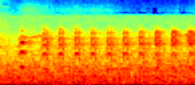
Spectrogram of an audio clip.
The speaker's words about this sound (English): Um, but I think for you guys, I'll just insert a clip of the Cooper's Hawks call in post production, uh. unless we stumble across one at its nest right now.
